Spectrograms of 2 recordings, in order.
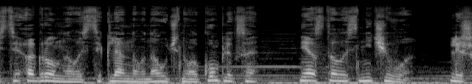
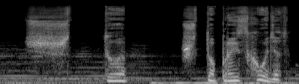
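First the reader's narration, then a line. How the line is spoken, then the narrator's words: Whispering to oneself. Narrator (Russian): Шептал я самому себе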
